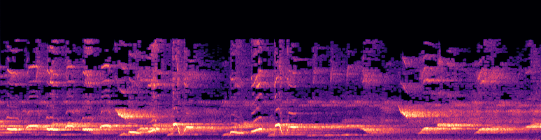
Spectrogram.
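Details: White-rumped shama song meant to provoke other shamas to answer: fluid stepped whistles and scratchy notes in varied phrases, with longer sliding whistles toward the end.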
